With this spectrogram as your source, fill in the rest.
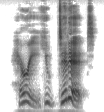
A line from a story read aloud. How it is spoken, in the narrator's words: he exclaimed softly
